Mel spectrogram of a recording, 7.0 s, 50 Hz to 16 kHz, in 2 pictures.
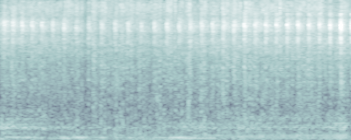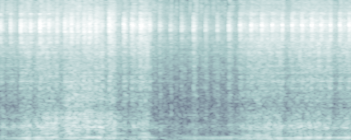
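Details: Evo 4G63 engine at idle that runs quiet for a while, then starts ticking and knocking, about three to four per second, with the rhythm rising partway through. The lifters were already replaced without change; cause unknown.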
